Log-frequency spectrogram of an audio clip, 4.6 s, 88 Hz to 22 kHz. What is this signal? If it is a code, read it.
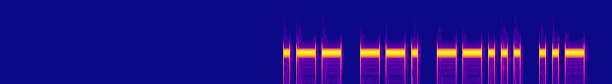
Morse code, heard as a keyed tone, about 25 wpm, 700 Hz. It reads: WG7U
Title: USA Call Signs - 4 Characters - Repeated 3x - 25wpm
